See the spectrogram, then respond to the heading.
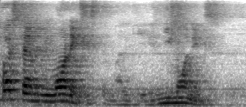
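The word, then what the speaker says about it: mnemonics: निमोनिक्स एन से start होते हैं। निमोनिक्स, देखिए इसमें एम जो है ये साइलेंट होता है। निमोनिक्स यहाँ से एन से स्टार्ट होता है, लेकिन ये एम देखा जाए।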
